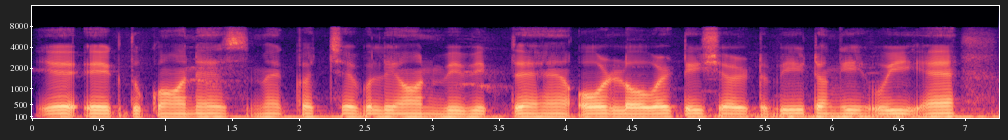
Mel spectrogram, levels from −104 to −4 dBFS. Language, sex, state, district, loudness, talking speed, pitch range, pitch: Hindi, male, Uttar Pradesh, Saharanpur, -17 LUFS, 150 wpm, 100-105 Hz, 105 Hz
